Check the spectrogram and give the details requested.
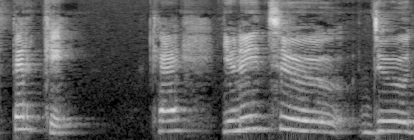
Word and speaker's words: perché: translation of why, perché, there is an accent on the final E, perché. If you do not put accent, you would read this as perché, and it's not correct. It's perché.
